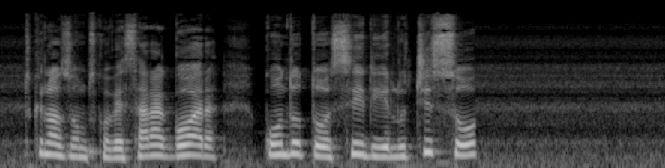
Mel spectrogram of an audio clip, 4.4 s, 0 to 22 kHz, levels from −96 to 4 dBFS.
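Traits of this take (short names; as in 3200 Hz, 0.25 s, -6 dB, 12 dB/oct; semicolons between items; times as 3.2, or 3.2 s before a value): noise floor -58 dBFS; spectral tilt -4.5 dB/oct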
